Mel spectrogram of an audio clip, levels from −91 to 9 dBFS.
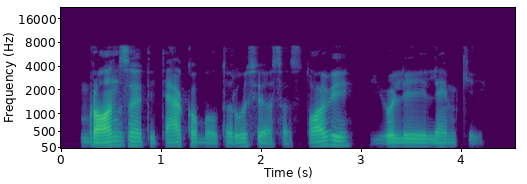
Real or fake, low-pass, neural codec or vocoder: real; 7.2 kHz; none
